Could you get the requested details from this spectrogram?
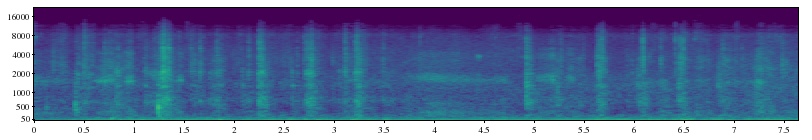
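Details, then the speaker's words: Yamaha WR400F front fork after cleaning, oil level set at 100 mm from the top: even rhythmic squishing strokes about twice a second with no gurgle or air slurp; damping is correct with no leaks. "sounds like it's fully set up [Applause] you got no leaks on either side of this"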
